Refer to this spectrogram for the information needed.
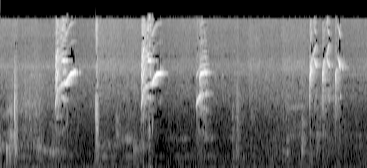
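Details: Training recording of a captive European goldfinch, female calls meant to make males sing: buzzy rising slurred notes roughly every second, closing with a quick cluster of high twitters.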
